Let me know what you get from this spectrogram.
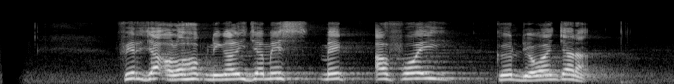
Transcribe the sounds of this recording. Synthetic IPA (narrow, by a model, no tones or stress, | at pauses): fird͡ʒaʔɔlɔɦɔk̚niŋalid͡ʒamɛsmɛk̚afɔikɨrdiwawaɲt͡ʃaɾa̰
